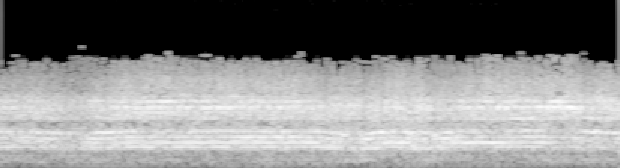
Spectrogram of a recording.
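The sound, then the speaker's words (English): A train whistle blares steadily and loudly for several seconds, a sustained chord-like wail that grows fuller as the train draws near, with rumbling rail noise underneath. “So your train whistle sounds closer.”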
